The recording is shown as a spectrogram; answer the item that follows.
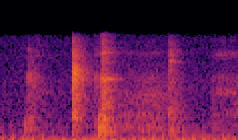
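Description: A few knocks and clatters of someone rummaging through kitchen cupboards, the sharpest a little under a second in.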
